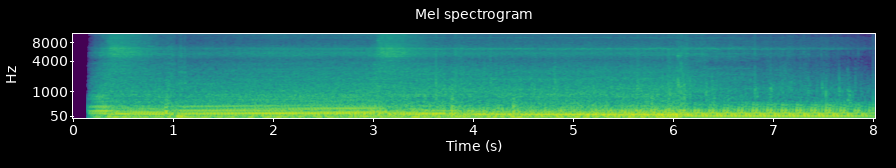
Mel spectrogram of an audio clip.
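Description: Turbocharged flat-four engine of a 1997 Subaru Impreza Turbo running: a loud, low, steady engine note with a fast pulse. It starts and cuts off abruptly.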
